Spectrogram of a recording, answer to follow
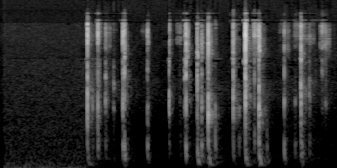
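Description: A quick, irregular run of light, sharp clicks, starting about a second in and continuing to the end.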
